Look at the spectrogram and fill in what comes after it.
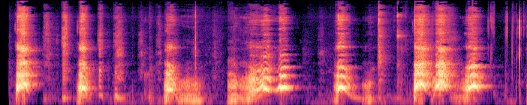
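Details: Cardigan Welsh Corgi at home barking and vocalising to its owner, said to be telling her it loves her while another dog tries to act like a corgi; short sharp barks mixed with longer yodelling, warbling howls in uneven bursts.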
